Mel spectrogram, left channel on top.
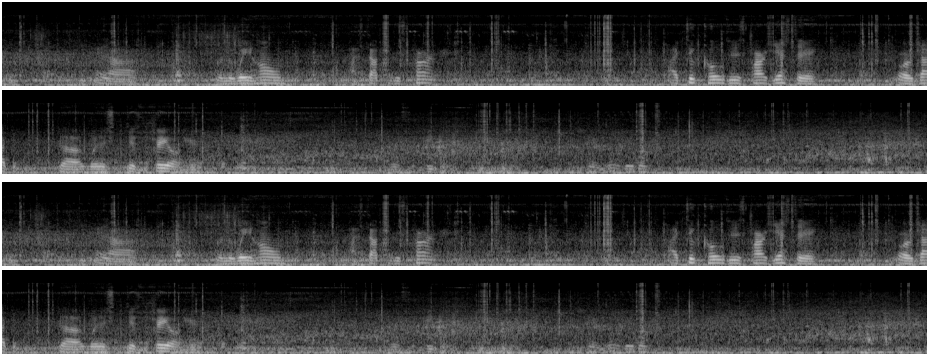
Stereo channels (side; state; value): both; identical; correlation 1.00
